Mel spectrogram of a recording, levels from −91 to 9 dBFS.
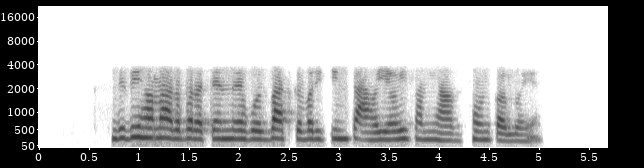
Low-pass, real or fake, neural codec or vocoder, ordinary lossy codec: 3.6 kHz; real; none; Opus, 16 kbps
